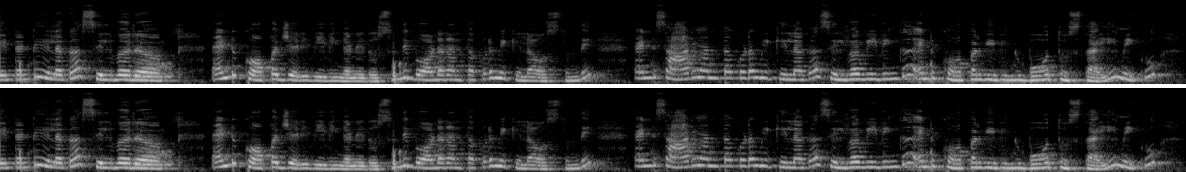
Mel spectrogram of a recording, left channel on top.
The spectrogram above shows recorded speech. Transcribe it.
ఏంటంటే ఇలాగా silver and copper zari weaving అనేది వస్తుంది. బార్డర్ అంతా కూడా మీకు ఇలా వస్తుంది. అండ్ సారీ అంతా కూడా మీకు ఇలాగా silver weaving and copper weaving both వస్తాయి. మీకు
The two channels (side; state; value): both; identical; correlation 1.00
